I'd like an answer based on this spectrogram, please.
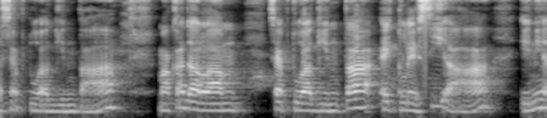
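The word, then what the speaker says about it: Septuaginta: dengan angka latin yaitu lxx tapi dibacanya saptualginta maka dalam saptualginta eklesia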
